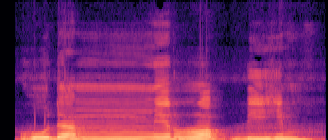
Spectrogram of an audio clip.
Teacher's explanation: Tanwin masuk kepada mim dan ada dengung. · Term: idgham bi gunnah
